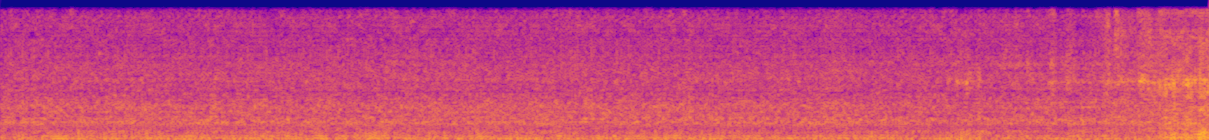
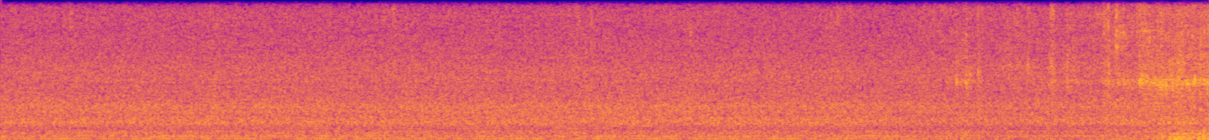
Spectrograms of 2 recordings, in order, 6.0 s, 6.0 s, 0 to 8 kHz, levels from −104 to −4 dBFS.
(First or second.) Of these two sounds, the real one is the second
